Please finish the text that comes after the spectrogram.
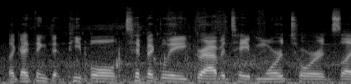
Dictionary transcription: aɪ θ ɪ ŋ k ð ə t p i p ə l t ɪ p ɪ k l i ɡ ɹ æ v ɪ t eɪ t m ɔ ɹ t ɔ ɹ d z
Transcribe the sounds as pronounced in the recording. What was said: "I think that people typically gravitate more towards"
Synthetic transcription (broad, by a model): aɪ θ ɪ ŋ k ð ə t p i p l t ɪ p ɪ k l i ɡ ɹ æ v ɪ t eɪ t m ɔ ɹ t ɔ ɹ d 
